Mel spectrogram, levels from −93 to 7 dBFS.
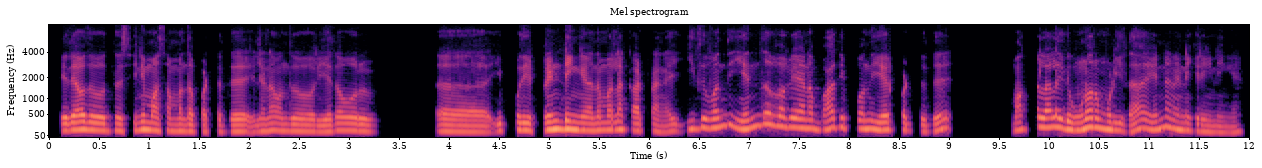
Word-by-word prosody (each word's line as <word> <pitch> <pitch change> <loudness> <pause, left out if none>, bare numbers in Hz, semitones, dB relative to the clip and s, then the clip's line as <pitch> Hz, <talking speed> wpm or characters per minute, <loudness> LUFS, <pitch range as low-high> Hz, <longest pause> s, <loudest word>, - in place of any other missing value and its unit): எதையாவது 155 +2 +5
வந்து 135 0 -2
சினிமா 155 -1 +2
சம்மந்தப்பட்டது. 125 -2 -3
இல்லனா 130 +4 -3
வந்து 135 0 -1
ஒரு 120 -1 -2
ஏதோ 145 0 -1
ஒரு 130 -1 +1 0.8
அ - - +2 0.5
இப்போதைய 145 +2 0
ட்ரெண்டிங் 160 0 +6
அந்த 145 +1 0
மாரிலாம் 160 +1 -1
காட்டுறாங்க. 130 -4 -5 0.3
இது 195 +3 -1
வந்து 235 +5 -2 0.2
எந்த 240 +6 -2
வகையான 200 -4 +2 0.2
பாதிப்பு 195 +1 -3
வந்து 170 0 +2
ஏற்படுத்துது? 140 -3 -4 0.8
மக்களால 200 +5 +1
இது 160 - +4
உணர 200 +1 +5
முடியுதா? 145 -1 -1 0.2
என்ன 205 +5 -1
நினைக்கிறீங்க 135 -6 -3
நீங்க? 105 0 -9
150 Hz, 145 wpm, -23 LUFS, 130-170 Hz, 0.8 s, ட்ரெண்டிங்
